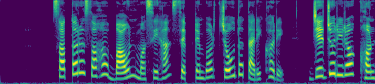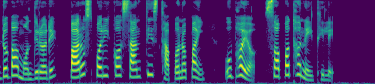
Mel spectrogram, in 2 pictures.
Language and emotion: Odia, neutral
